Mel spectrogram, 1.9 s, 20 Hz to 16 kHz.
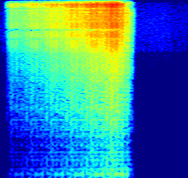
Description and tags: A Sci-Fi sound effect. Perfect for app games and film design.Sony PCM-M10 recorder, Sonar X1 software.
